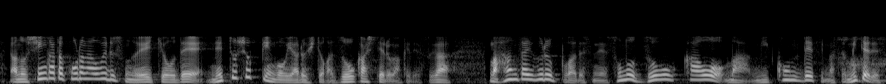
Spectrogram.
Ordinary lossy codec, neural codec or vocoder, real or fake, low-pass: none; none; real; 3.6 kHz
